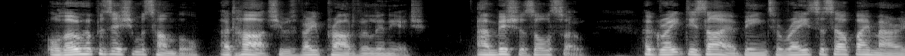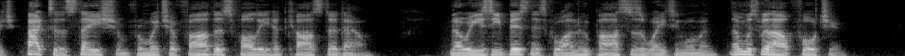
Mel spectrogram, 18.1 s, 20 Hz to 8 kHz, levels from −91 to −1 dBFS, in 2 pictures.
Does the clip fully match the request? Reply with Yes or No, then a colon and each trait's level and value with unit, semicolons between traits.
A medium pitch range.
Yes: average, 4.6 semitones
